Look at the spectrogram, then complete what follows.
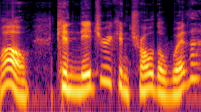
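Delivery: loud, high, awed gasp of mock wonder.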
